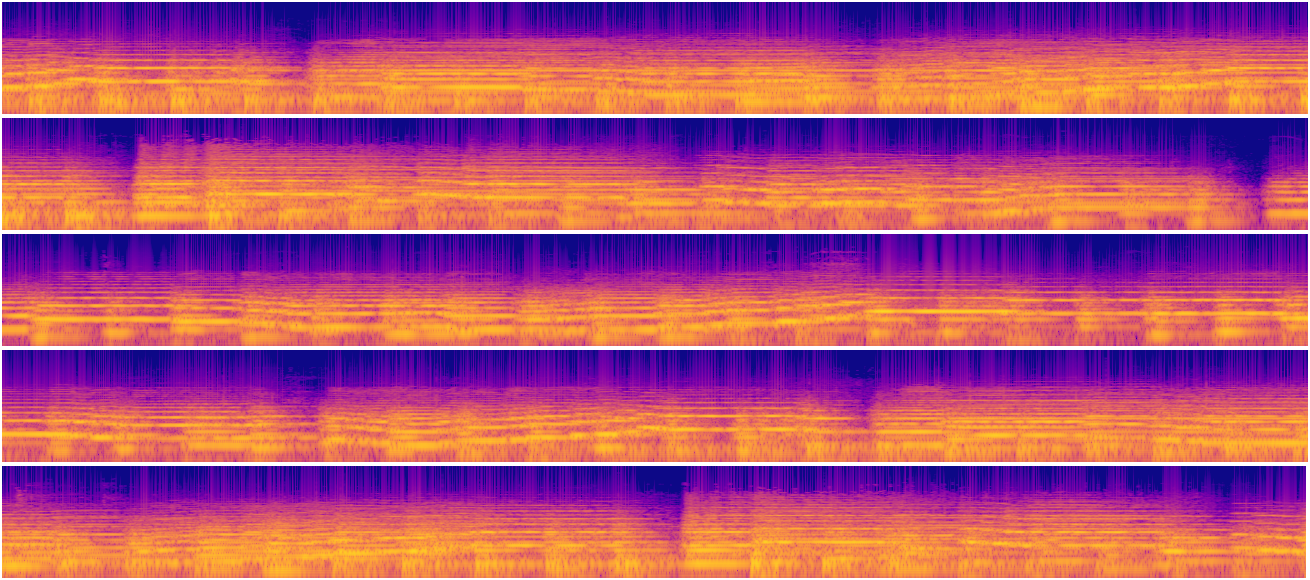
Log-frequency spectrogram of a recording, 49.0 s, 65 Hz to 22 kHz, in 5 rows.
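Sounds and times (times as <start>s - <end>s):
concert band playing brass: 0.0s - 48.9s.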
